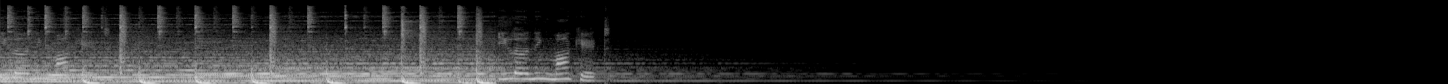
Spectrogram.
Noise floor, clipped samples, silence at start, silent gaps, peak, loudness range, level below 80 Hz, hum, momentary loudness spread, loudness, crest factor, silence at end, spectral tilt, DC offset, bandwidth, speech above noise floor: under -90 dBFS; under 0.1%; 0 s; none; -2 dBFS; 11 LU; -26 dBFS; none; 6 LU; -17 LUFS; 18 dB; 8.15 s; -6 dB/octave; under 0.1%; 16.5 kHz; over 73 dB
